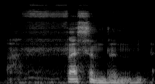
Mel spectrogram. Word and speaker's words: Fessenden: the Secretary of Treasury of the treasury uh fessenden f-e-s-s-e-m-d-e-n fessenden was his name he decided he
